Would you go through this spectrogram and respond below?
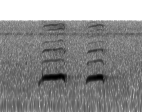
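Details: Monkey calling for the mother that left it alone: two pure, steady whistled notes, each about a quarter second long and slightly rising, half a second apart, in near silence.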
